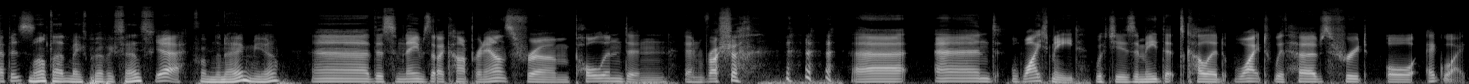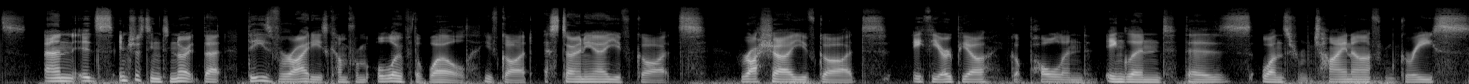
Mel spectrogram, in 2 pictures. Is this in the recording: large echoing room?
no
